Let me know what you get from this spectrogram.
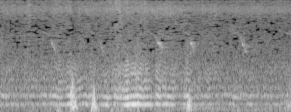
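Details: Asian honey bees buzzing around an opened box hive as their honey is taken; a steady droning hum carries throughout, with a few sharp knocks as combs are handled.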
